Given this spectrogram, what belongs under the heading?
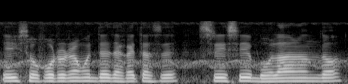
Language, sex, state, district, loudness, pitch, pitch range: Bengali, male, Tripura, West Tripura, -15 LUFS, 150 Hz, 150-155 Hz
